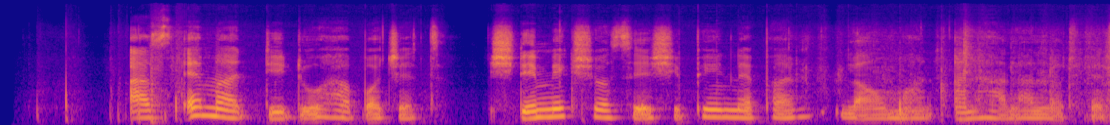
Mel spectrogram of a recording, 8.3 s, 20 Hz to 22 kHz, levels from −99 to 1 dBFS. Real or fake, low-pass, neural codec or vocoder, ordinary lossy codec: fake; 19.8 kHz; vocoder, 44.1 kHz, 128 mel bands, Pupu-Vocoder; none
